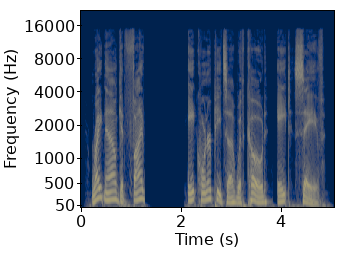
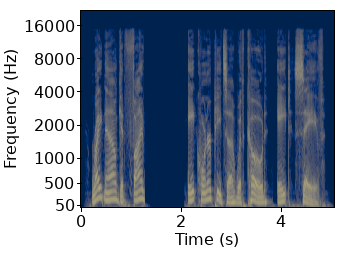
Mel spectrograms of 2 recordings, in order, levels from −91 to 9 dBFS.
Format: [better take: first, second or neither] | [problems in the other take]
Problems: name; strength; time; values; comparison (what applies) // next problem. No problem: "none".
neither | audio cutting out; at 1.5 s for 1 s; the same in both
